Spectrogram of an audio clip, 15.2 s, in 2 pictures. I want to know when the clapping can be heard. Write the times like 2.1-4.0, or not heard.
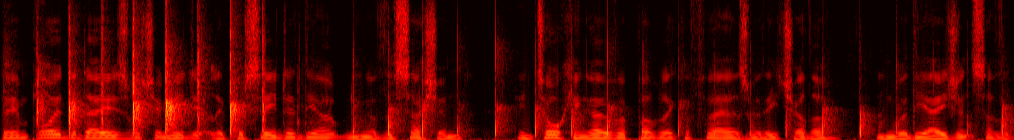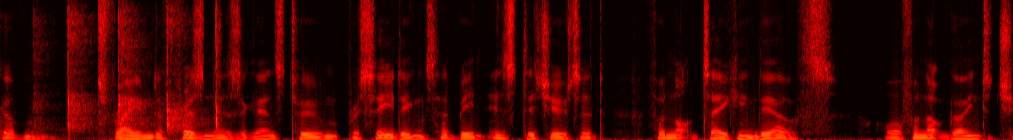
0.2-9.3.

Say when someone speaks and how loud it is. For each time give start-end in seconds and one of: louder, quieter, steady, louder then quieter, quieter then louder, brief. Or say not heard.
0.0-15.1 steady.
